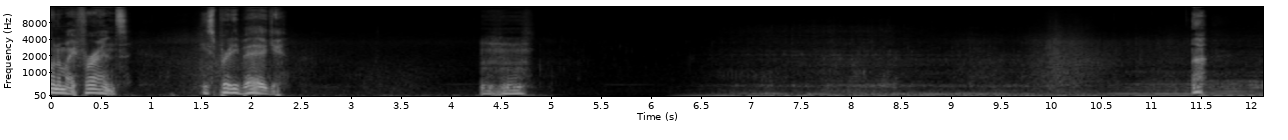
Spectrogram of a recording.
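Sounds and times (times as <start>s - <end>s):
speech: 0.0s - 0.8s, 1.5s - 2.4s, 4.3s - 4.9s, 11.4s - 11.7s
ocean waves washing: 0.0s - 5.4s, 6.0s - 12.1s
boat engine droning: 6.0s - 12.1s.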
